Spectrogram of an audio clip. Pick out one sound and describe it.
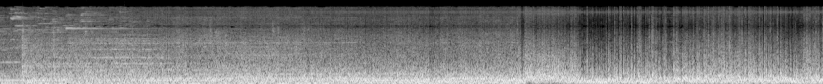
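An aircraft engine roars loudly.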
